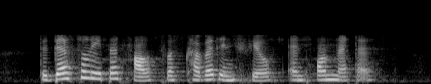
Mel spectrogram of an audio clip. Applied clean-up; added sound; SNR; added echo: neural separator model SepFormer DNS4.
